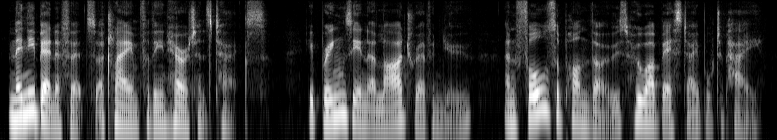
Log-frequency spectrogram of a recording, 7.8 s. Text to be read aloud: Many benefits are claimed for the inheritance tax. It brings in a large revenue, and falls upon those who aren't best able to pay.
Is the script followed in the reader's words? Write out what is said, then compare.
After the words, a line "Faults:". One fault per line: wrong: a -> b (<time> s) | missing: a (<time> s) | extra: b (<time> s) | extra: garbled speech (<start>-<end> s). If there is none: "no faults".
Many benefits are claimed for the inheritance tax. It brings in a large revenue, and falls upon those who are best able to pay.
Faults:
wrong: aren't -> are (6.5 s)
